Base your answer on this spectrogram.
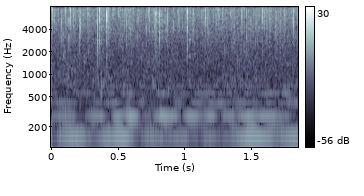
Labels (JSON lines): {"label": "biophony, midshipman", "recorder": "SoundTrap 500"}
